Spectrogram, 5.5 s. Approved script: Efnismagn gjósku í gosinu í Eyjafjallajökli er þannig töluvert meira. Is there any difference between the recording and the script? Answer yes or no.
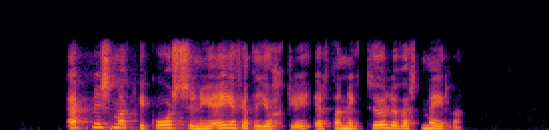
yes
